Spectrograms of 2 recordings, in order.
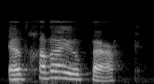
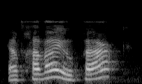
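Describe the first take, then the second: First: The voice falls at the end. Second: The voice rises at the end.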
